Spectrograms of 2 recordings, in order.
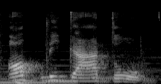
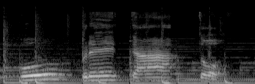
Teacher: In European Portuguese, we say obrigado, with the crisp ending. But in Brazil, it's a softer ending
